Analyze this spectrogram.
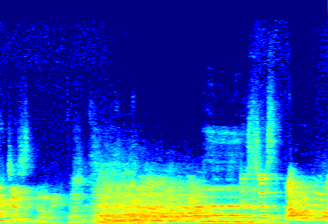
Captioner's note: audience laughs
